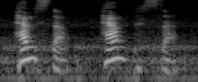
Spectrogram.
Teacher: When transitioning from the nasal m to the sibilent sh the lips close for m and then pop opened naturally creating a faint p sound. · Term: Consonant. Appenthesis.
